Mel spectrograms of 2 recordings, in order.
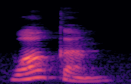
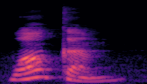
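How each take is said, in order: The two takes are said the same way.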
